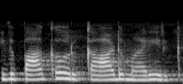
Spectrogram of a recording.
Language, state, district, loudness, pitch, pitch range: Tamil, Tamil Nadu, Nilgiris, -12 LUFS, 225 Hz, 215-240 Hz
